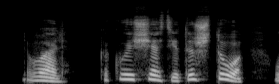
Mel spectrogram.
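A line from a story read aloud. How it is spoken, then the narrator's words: Crushed whisper. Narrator (Russian): убито прошептала Тамарка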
